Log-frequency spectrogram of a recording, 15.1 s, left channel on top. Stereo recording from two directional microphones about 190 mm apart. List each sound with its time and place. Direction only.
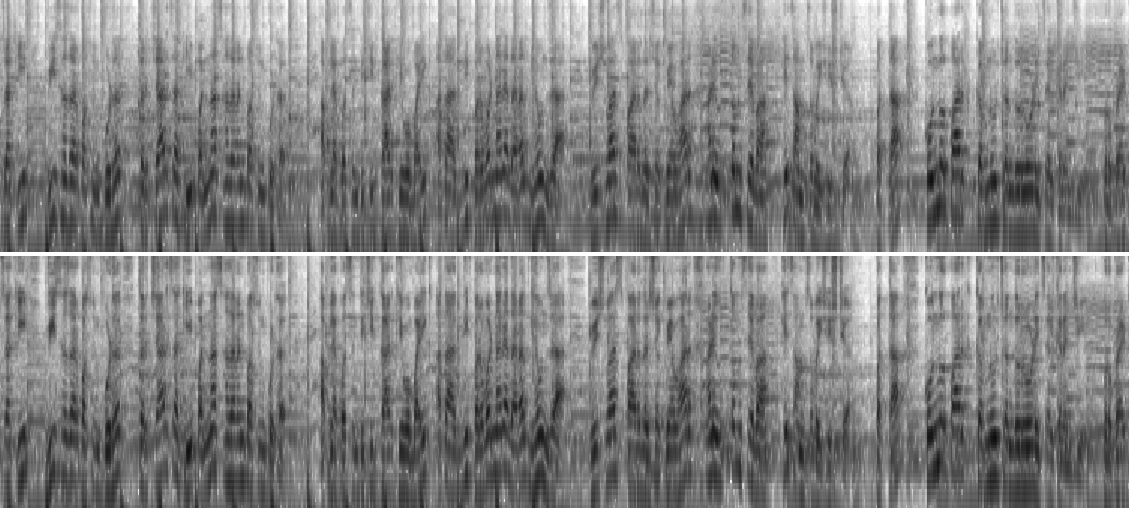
0.0 s speech: 40° right (ahead or behind)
